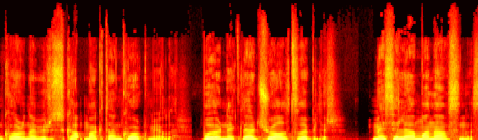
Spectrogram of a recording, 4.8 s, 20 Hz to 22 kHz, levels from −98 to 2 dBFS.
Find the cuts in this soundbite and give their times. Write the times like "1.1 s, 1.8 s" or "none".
1.9 s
